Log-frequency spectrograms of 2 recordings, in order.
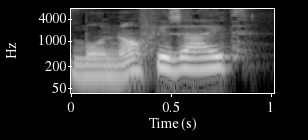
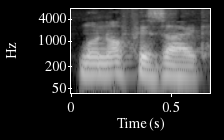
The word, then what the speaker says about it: Monophysite: he was a believer of the thing is pronounced monophysite monophysite heresy which in short was the heresy that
